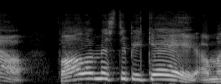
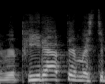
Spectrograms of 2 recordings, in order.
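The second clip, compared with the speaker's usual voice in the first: plain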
